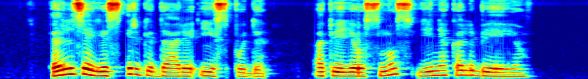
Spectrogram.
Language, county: Lithuanian, Kaunas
